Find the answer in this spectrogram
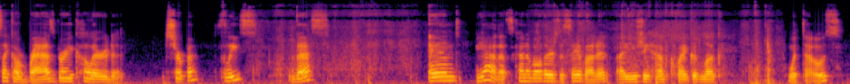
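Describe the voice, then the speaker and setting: Chatty young man showing a thrift haul. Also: mid-range voice. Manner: chatty, lots of "like", loses track and laughs at himself. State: a bit out of breath. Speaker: thrift reseller vlogger. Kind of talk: casual haul talk to camera.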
